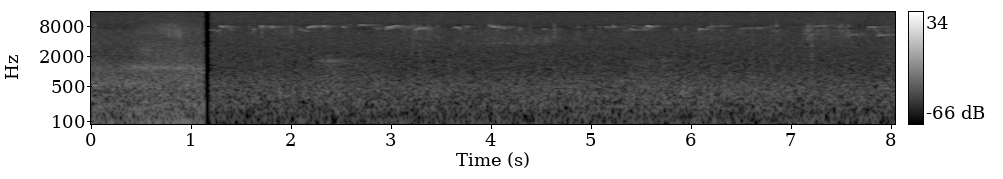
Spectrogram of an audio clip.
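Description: Quiet forest ambience with faint, very high, thin chirps of small birds, broken up and repeated. The sound cuts out for an instant about a second in.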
